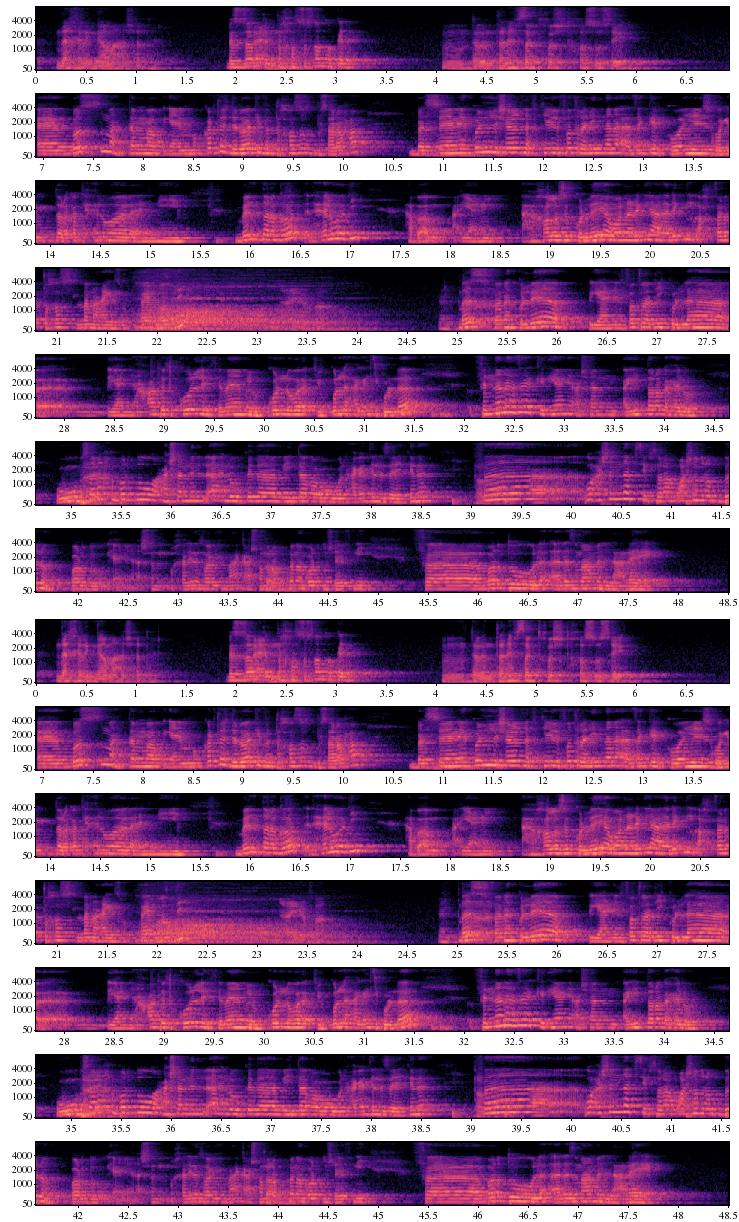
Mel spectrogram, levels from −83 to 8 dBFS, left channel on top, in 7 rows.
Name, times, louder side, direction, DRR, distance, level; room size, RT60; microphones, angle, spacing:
voice 1, 0.2-1.2 2.2-2.6 4.1-6.0 10.9-11.2 23.2-23.7 24.8-25.4 35.1-35.4 39.0-39.2 43.9-44.1, right 2 dB, 70° right, 5 dB, 0.9 m, -27 dB
voice 2, 1.9-3.2 6.9-10.2 10.7-15.3 15.9-17.1 17.6-22.3 25.0-31.9 32.2-34.3 34.9-38.6 39.1-45.1 45.4-47.7, right 1 dB, 5° right, 2 dB, 0.5 m, -20 dB
sound 1, 21.7-24.1, left 1 dB, 75° left, 1.7 m, -25 dB
10.5 x 4.9 x 2.9 m, 0.98 s
head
